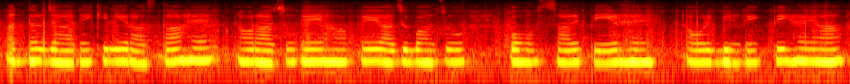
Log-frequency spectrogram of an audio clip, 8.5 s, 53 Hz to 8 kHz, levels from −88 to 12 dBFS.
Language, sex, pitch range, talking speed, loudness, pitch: Urdu, female, 200-210 Hz, 150 wpm, -16 LUFS, 205 Hz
